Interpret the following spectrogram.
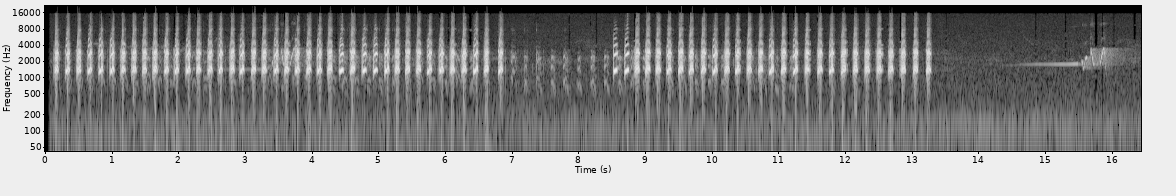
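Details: Green Japanese tree frog calling loudly from the shore of a rice field: a rapid, regular train of harsh, clicking pulses, about three per second, in two long bouts separated by a short pause, with a faint rising tone near the end.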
